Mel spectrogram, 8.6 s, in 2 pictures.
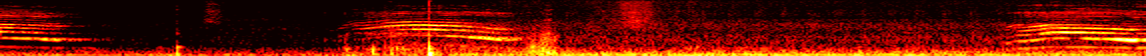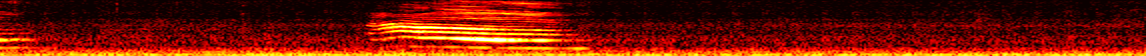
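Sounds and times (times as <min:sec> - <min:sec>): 
cat giving plaintive meows: 0:01.3 - 0:02.0, 0:03.8 - 0:04.5, 0:05.7 - 0:06.5.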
